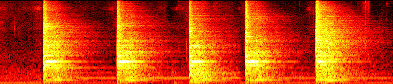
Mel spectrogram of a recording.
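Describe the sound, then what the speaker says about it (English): Sledgehammer strikes on a steel steering knuckle to free the tie rod on a Buick Encore, five sharp metallic clangs spaced about a second apart, each ringing and decaying before the next, close and loud. "we're going to tap here with a sledgehammer and disconnect the tie rod from the knuckle"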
